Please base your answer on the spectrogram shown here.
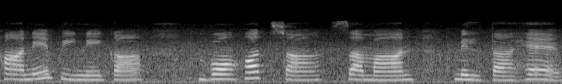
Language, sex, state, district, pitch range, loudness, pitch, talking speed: Hindi, female, Punjab, Fazilka, 205-235 Hz, -16 LUFS, 220 Hz, 85 wpm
